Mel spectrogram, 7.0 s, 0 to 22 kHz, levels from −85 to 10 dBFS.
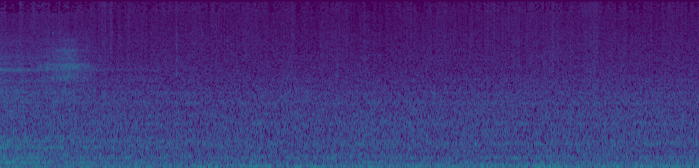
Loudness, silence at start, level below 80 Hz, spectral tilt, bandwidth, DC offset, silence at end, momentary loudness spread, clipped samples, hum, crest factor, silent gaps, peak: -45 LUFS; 0 s; -52 dBFS; -3.5 dB/octave; over 20 kHz; under 0.1%; 0 s; 5 LU; under 0.1%; none; 16 dB; none; -30 dBFS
